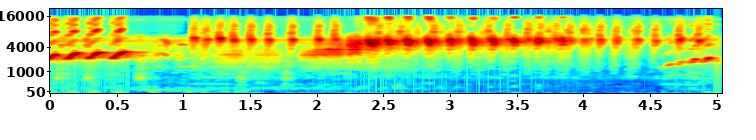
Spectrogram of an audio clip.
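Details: Chestnut-capped babbler (locally kasokaso or tepus gelagah) singing a long-duration song variation: rising whistled note series repeated in quick runs, with rapid high chattering notes and a sharp upslurred phrase closing.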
